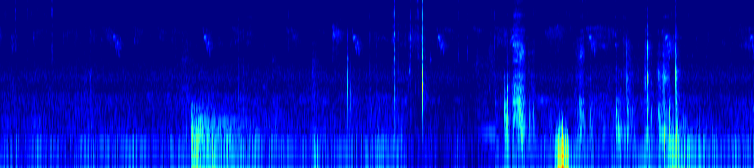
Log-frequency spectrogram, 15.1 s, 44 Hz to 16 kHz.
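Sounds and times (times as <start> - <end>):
small birds chirping: 0.0 - 4.8, 6.6 - 15.0
low hum: 3.8 - 7.7, 13.4 - 15.0.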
